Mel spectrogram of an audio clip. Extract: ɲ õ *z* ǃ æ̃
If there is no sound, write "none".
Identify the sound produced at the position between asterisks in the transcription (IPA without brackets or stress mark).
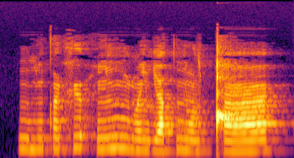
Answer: z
